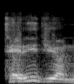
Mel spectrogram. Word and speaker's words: pterygium: This is one of the ways they call the P is silent. Yeah. And the way you spell itself, there's a small typo than the E day after the T. So not pterygion, that's what they call them.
